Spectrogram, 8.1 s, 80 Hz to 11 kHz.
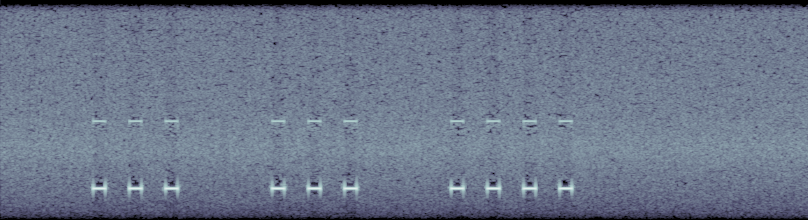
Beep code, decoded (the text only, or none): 3-3-4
